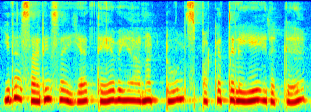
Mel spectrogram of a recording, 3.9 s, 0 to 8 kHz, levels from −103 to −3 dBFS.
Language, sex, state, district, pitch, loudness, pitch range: Tamil, female, Tamil Nadu, Nilgiris, 215 Hz, -12 LUFS, 205-225 Hz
